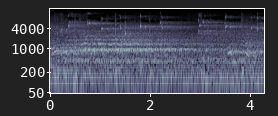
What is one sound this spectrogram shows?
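A basketball bounces on the floor with hollow thumps.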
